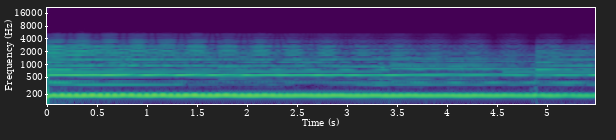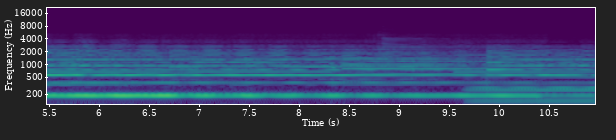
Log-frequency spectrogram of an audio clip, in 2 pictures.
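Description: Les Paul-style electric guitar played through effects with echo: a chord struck at the very start rings on, wavering slightly and slowly fading, and a new chord comes in near the end.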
